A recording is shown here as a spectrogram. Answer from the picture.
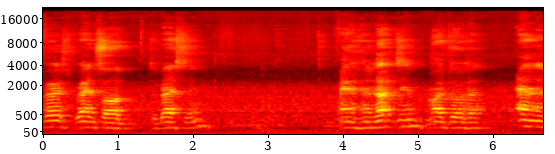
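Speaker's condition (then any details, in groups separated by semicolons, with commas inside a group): Motor neuron disease; terminal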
